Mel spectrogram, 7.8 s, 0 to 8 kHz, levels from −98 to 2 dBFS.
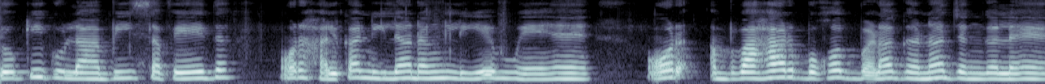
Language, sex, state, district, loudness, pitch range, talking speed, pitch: Hindi, female, Himachal Pradesh, Shimla, -17 LUFS, 205-230 Hz, 135 wpm, 220 Hz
